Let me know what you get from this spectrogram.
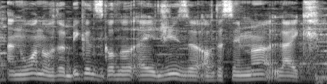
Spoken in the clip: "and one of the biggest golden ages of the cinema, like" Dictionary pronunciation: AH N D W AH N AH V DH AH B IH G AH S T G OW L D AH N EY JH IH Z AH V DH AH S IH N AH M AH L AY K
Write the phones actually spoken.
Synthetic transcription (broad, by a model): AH N W AH N AH V DH AH B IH G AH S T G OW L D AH L EY JH IH Z AH V DH AH S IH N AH M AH L AY K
